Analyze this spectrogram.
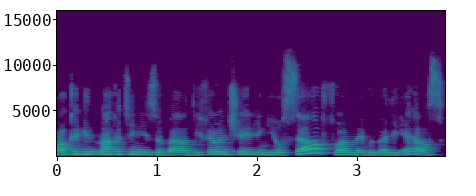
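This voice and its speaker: Speaking at a very fast pace with a French accent, a woman uses a fairly high pitch and fairly even intonation. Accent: French accent, still noticeable. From France, small town. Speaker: marketing executive. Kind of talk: interview conversation.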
